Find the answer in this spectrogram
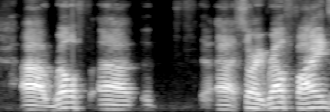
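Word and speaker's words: Ralph Fiennes: Ralph uh uh sorry Ralph finds I believe is the way it's pronounced again I'm probably terrible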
